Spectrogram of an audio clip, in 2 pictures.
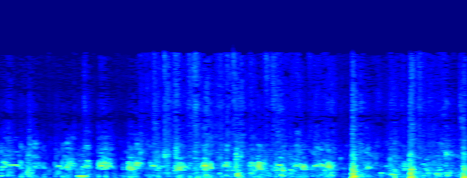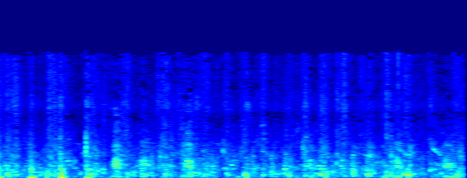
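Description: Poultry in a pen making many short, high calls and chirps. About three seconds in comes a quick run of knocks as the bucket and feed are handled against the wooden trough.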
